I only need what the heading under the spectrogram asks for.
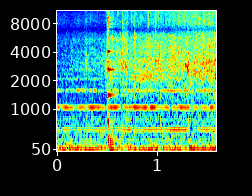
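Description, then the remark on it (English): Eggs sizzle and crackle in hot oil in a frying pan, a steady hiss with one sharper pop early on and a faint electrical hum underneath; no voices. “My hands twitch as I crack the eggs into the frying pan, and flecks of shell go everywhere. I watch them splatter in the hot oil.”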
